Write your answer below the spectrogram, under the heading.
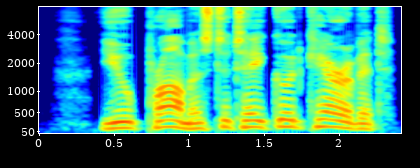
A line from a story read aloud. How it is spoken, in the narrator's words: he told her coldly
